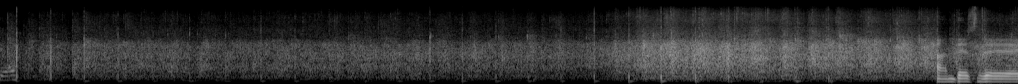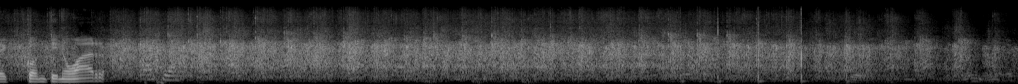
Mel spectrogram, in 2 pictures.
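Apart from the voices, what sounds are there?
audience applause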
